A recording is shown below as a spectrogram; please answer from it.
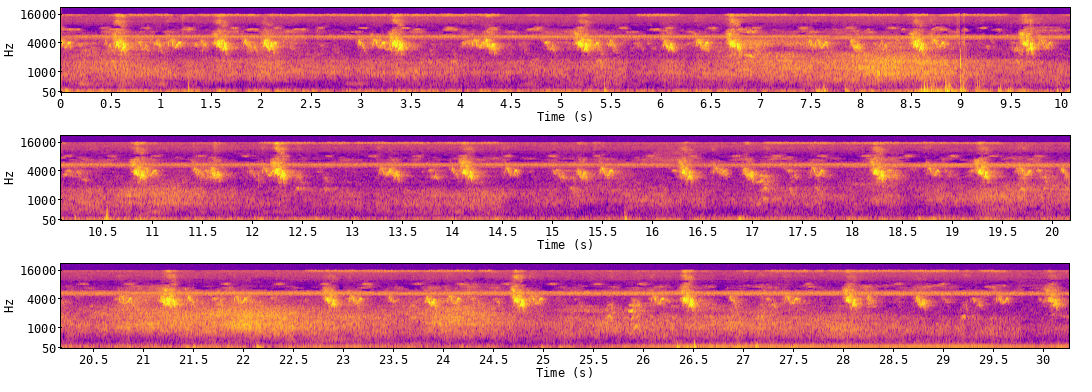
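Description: An agitated animal calling a sharp, high chirp over and over, about once or twice a second, each call a short downward slide, over a steady high buzz.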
